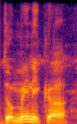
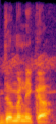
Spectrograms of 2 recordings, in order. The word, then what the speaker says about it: Dominica: So from my understanding, he called it Dominica. Yes. Because in Latin, it was discovered on a Sunday. On a Sunday. So in Spanish it's Domingo, in Italian it's Dominica. Right. So Latin Dominica.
